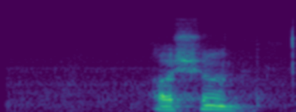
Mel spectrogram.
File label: Homshetsi fall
